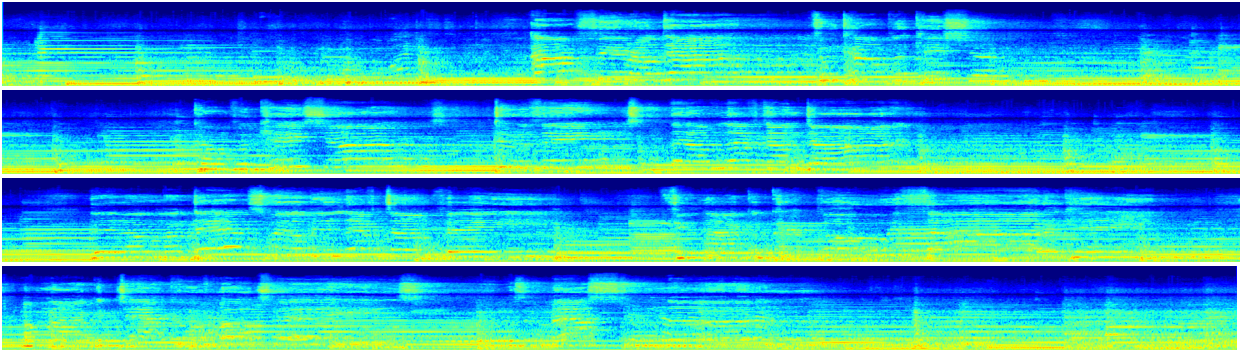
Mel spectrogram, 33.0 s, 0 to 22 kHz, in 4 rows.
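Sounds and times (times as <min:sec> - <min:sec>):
band playing acoustic guitars: 0:00.0 - 0:32.9.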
